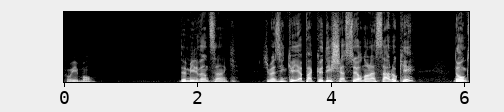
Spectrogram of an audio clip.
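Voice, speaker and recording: A man preaching a sermon, talking to the congregation as tu and slowing to lean on each quoted verse. His voice sits on the high side for a man. The sound is dry and close, with little room echo. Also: darkish tone. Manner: conversational preaching, addresses listeners with tu, frequent restarts; slows and stresses scripture quotes. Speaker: pastor. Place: church hall.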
